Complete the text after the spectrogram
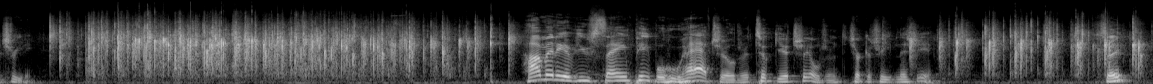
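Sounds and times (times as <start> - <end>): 
speech: 0.0 - 0.5, 5.2 - 9.5, 11.1 - 11.4
audience applause: 0.5 - 5.5, 9.1 - 11.5.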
